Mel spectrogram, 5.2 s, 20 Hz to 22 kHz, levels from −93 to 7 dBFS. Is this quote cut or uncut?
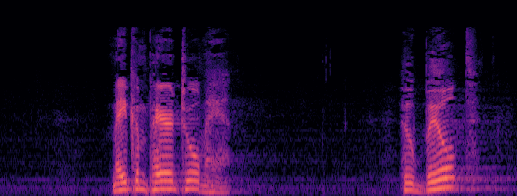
cut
